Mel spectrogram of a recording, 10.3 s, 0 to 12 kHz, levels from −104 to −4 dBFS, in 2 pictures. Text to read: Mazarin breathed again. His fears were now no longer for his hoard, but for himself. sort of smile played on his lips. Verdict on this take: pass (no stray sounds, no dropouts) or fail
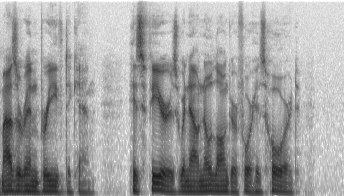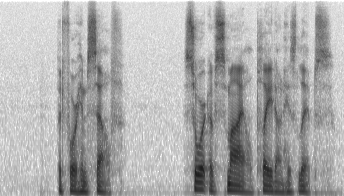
pass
